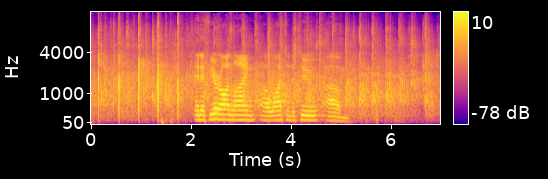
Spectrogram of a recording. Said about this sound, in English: One more time, let's just give him a round of applause.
